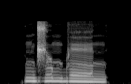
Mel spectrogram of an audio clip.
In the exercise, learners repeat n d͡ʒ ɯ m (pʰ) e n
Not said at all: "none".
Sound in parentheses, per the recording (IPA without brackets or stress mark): b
